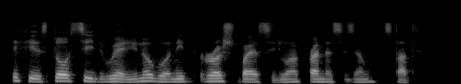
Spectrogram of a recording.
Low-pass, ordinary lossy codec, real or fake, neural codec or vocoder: 7.2 kHz; none; fake; codec, 16 kHz, 0.5 kbps, FunCodec, trained on Chinese and English, 25 frames a second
